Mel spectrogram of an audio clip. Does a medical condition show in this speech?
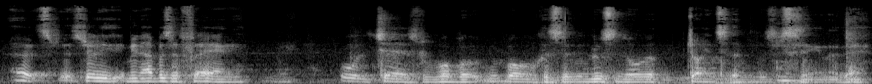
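Yes: Parkinson's; Parkinson's diagnosed early 2000s, about 5 years after restaurant opened, pioneering surgery, two brain wires, implanted battery; surgery reported to have sorted symptoms out perfectly, mobile, less time in kitchen; Parkinson's affects speech, rare audio interview.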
